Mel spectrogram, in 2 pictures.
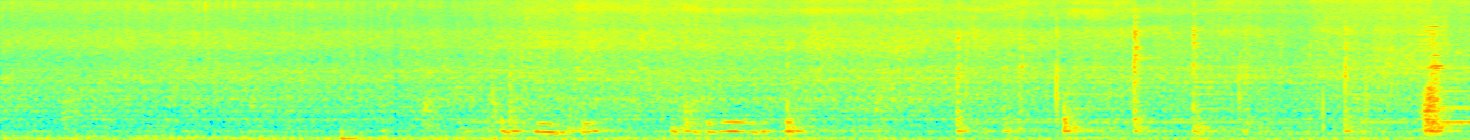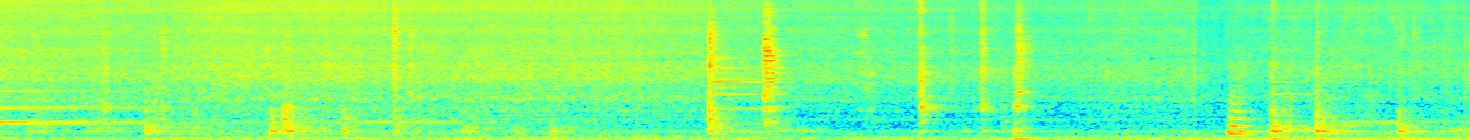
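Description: Jackfruit stir-fried with onion and curry leaves in a pan gives a steady sizzle of frying, with intermittent scraping and clinking of a spoon stirring close by.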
